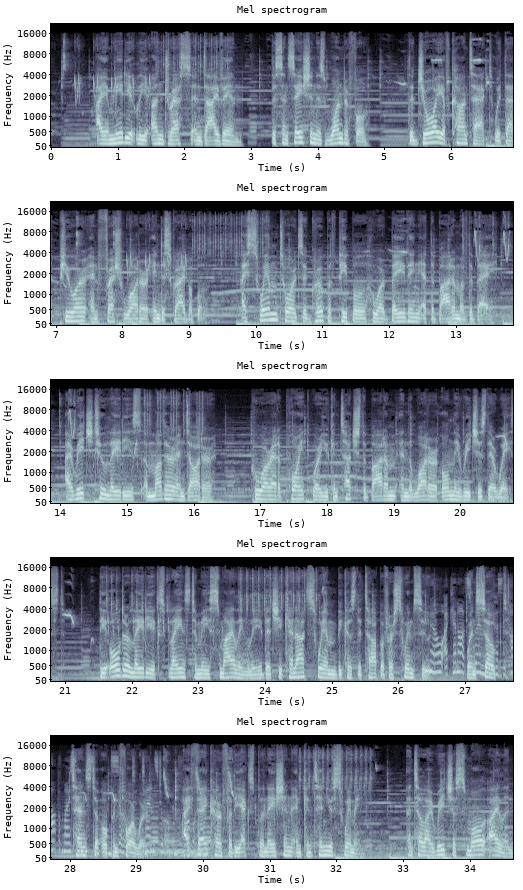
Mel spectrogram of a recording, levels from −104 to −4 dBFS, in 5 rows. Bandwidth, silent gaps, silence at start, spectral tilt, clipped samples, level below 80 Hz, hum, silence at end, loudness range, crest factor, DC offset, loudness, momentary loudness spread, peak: 17 kHz; none; 0.15 s; -4.5 dB/octave; under 0.1%; -36 dBFS; none; 0 s; 1 LU; 16 dB; under 0.1%; -20 LUFS; 9 LU; -4 dBFS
